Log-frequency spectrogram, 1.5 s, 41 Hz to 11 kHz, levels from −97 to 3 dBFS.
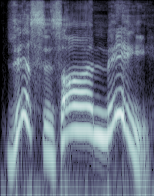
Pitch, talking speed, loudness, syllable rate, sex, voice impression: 235 Hz, 155 wpm, -15 LUFS, 2.8 syllables/s, male, very masculine, very adult-like, very middle-aged, very thick, very tensed, very powerful, very bright, soft, very clear, very fluent, raspy, very cool, intellectual, sincere, slightly calm, very mature, very friendly, very reassuring, very unique, slightly elegant, very wild, sweet, very lively, kind, very intense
